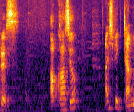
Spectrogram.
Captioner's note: speaking hindi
